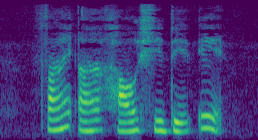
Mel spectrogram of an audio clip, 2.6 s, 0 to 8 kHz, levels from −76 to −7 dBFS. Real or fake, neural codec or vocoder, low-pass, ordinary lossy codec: fake; codec, 44.1 kHz, 7.8 kbps, DAC; 7.2 kHz; MP3, 32 kbps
